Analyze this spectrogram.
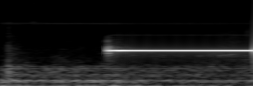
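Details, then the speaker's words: Power-on beep of a high-flow nasal cannula (HFNC) oxygen machine, switched on with a long press during a live demonstration: a single steady high-pitched electronic tone that starts abruptly and holds. "तो चलिए अब हम इसको on करते हैं machine को अ कि यहां से यह लोंग प्रेस करेंगे"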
